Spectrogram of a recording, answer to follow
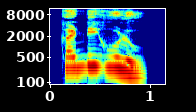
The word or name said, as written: ಗಡ್ಡೆಹುಲ್ಲು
